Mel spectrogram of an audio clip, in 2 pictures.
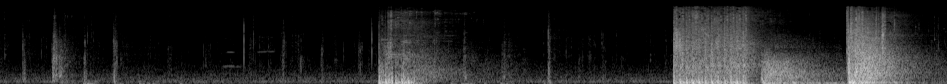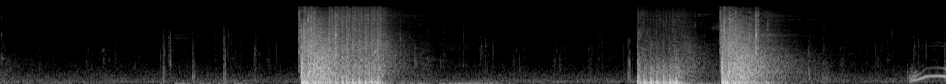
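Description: Gunfire from the video game Escape From Tarkov comes in several loud, sharp bursts of shots, separated by quieter stretches with faint footsteps and movement.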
